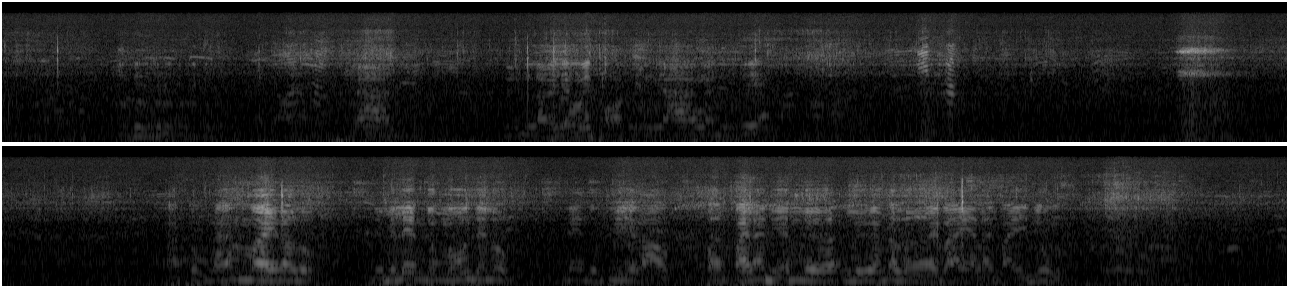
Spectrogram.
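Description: Children talk and call out nearby in a raft.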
